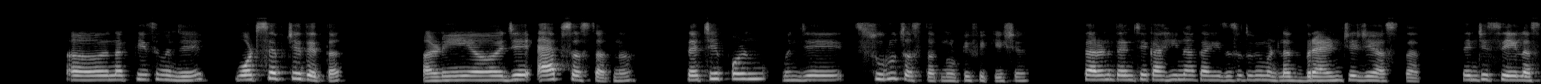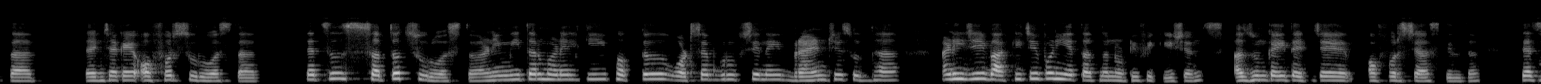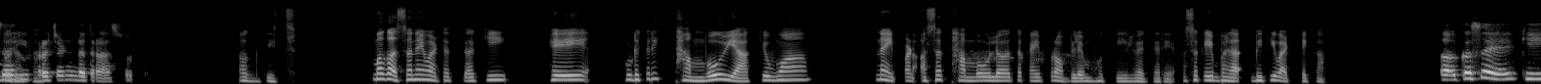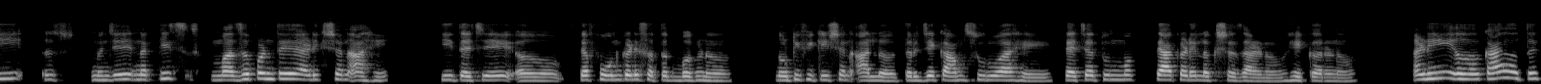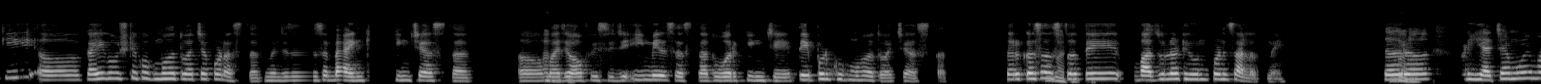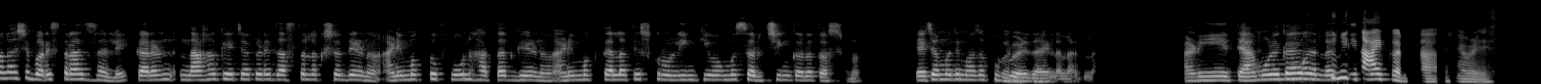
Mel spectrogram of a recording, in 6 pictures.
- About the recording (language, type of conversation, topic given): Marathi, podcast, सूचनांवर तुम्ही नियंत्रण कसे ठेवता?
- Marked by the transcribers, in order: in English: "ग्रुप्सचे"; bird; in English: "एडिक्शन"; in English: "स्क्रॉलिंग"; in English: "सर्चिंग"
